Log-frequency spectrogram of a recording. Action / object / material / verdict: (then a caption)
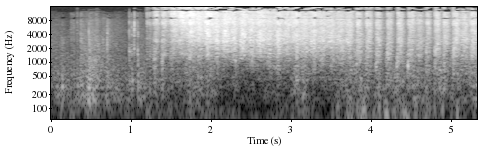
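scrape / wet woven textile rug scrubbed with a bristle brush / textile / none. A dark handheld bristle brush scrubs a small, dirty, fringed, patterned woven textile rug lying on a wet floor, spreading soap foam as it goes. The sound is a bright, wet, rasping scrub that starts quietly, then settles into a steady stream of rough, rhythmic brushing strokes.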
